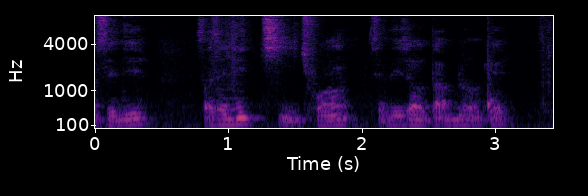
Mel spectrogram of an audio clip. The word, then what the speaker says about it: 起床: Comment ça s'écrit, ou du moins, comment ça se dit? Ça se dit ti chuan, c'est déjà au tableau, ok?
